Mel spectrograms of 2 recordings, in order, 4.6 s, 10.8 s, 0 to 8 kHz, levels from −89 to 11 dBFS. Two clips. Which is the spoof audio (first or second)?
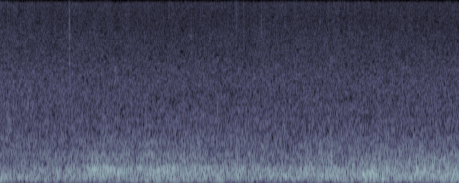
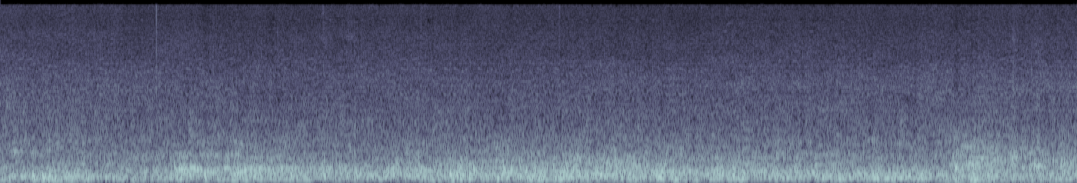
second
